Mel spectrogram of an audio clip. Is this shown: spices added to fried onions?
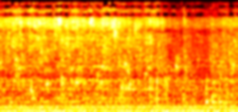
no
